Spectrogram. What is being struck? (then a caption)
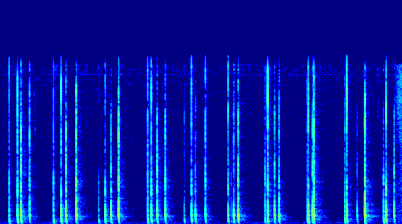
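Thin chipboard sheet. A thin, flat grey chipboard sheet held in the hands is tapped and scratched with long fingernails. Quick clusters of dry, clicky taps with a mid-pitched knock sit over a faint scratchy hiss. Each sound dies away almost instantly.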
